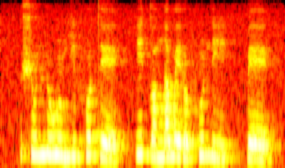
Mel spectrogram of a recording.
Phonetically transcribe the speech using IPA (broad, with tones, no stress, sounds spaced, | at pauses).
ʃ u˧ n u˧ w ũ˨ ɡ ĩ˨ f o˧ t e˨ | i˧ d ɔ˨ n a˧ w e˨ ɾ o˧ f ũ˧ n i˨ | k͡p e˨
